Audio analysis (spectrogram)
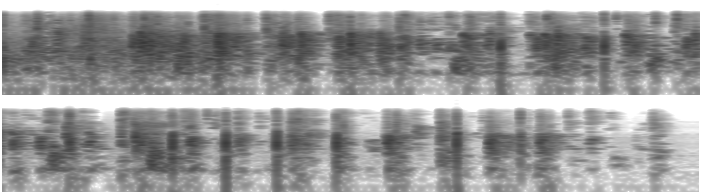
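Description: An indoor audience at an annual meeting claps steadily in a burst of applause that thins out into scattered claps and fades away.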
